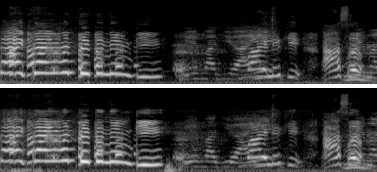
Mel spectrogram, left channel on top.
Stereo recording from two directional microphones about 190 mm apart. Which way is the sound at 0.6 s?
10° right (ahead or behind).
